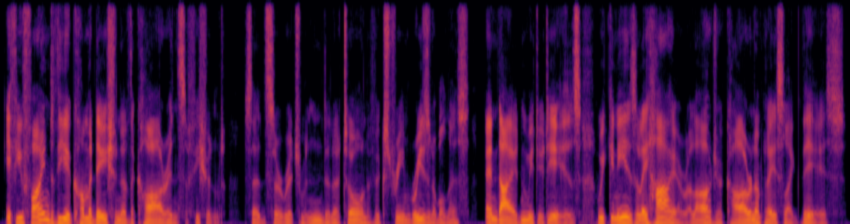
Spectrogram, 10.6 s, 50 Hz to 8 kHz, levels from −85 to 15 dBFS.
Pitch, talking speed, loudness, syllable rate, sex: 115 Hz, 195 wpm, -21 LUFS, 5.5 syllables/s, male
